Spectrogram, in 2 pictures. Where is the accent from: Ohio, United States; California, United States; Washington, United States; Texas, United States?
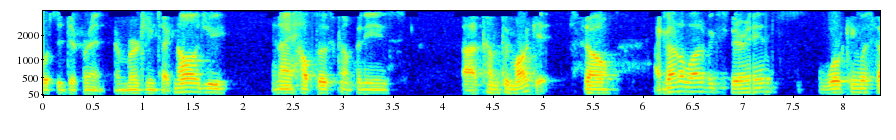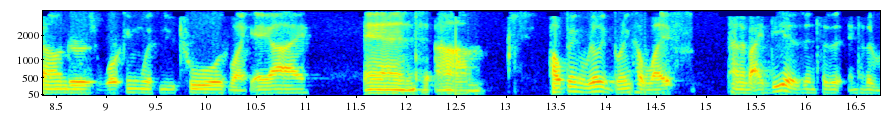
California, United States; Southern; Growing up in Southern California, I played baseball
